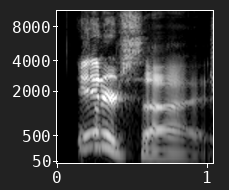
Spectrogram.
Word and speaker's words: Inner Size: Oh, I have to do a quick edit of that, because I was like, wait, hold on, did I mispronounce that thing? That would be a bad thing on the internet. – We don't need to edit that. You said it right. – Inner Size.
